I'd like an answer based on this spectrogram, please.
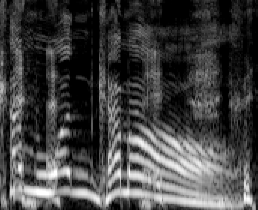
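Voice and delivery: very high, very slow, swooping carnival barker cry. Joking about showing old game consoles in a top hat: sideshow barker voice. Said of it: "I'm gonna treat it like a sideshow and be like".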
